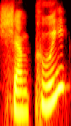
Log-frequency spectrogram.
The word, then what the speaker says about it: Champoeg: it's um a National Historic Park and it's pronounced shampooy and um there it's very close to the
